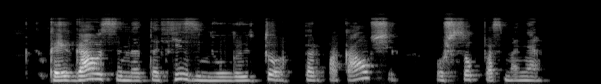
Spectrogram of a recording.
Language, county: Lithuanian, Klaipėda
